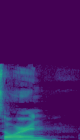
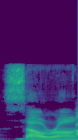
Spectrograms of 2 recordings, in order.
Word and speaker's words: Sauron: Who's Soren? – Oh, who's the bad guy in the tower? I gotta rewatch the movies, obviously. – Sauron.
